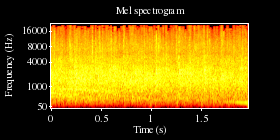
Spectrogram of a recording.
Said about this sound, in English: Let's give it a round of applause, everybody. Hooray!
